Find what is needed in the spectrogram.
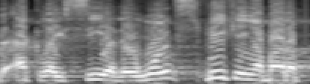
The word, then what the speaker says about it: ekklesia: When New Testament writers used this idea in Scripture, they almost always, at least in the New Testament, using the word Greek, used a word that's pronounced ekklesia.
